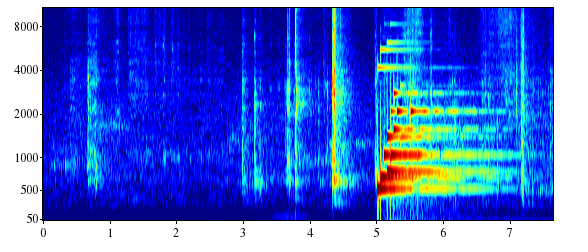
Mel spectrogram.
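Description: Small clicks and rubs of hard plastic toy parts being handled and pressed together, followed about five seconds in by a single bright chime that strikes loudly and rings out, fading slowly.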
